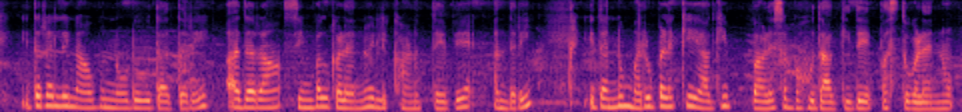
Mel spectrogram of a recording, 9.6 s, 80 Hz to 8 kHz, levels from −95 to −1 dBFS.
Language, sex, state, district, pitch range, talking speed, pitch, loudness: Kannada, female, Karnataka, Bellary, 190-235 Hz, 75 wpm, 205 Hz, -27 LUFS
